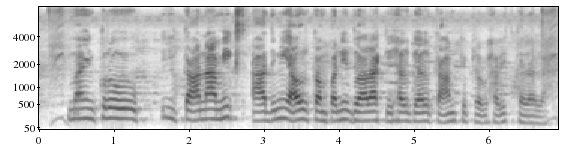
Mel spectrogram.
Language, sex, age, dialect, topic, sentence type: Bhojpuri, female, 60-100, Western, banking, statement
